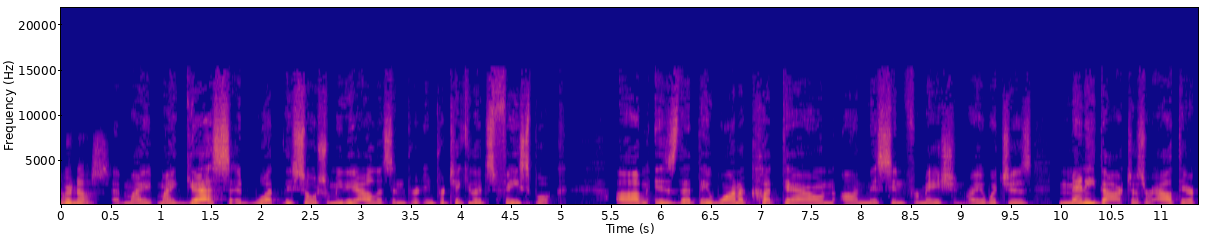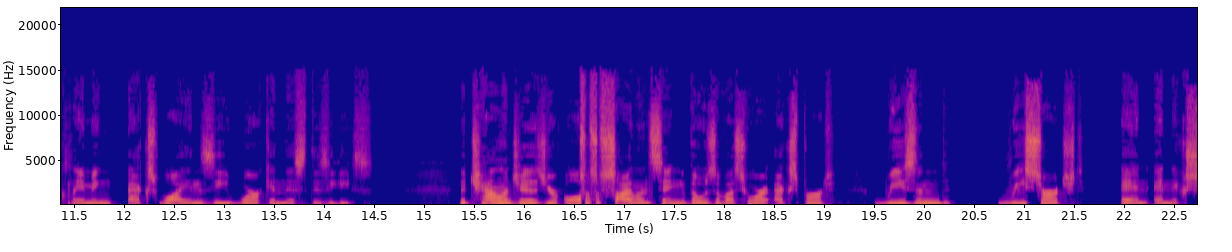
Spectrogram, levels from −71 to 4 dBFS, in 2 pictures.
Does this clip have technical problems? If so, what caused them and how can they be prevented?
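Yes. Frames out of order occur at 14.08 to 14.25 s, just after "work in this", and at 16.56 to 16.73 s, between "challenge is you're" and "silencing those of us". In each, two adjacent runs of frames were decoded in swapped order, so a short stretch plays with its halves exchanged and sounds garbled and fluttery, with no time lost. Each half lasts about 78 ms, which fits runs of three frames. Sequence numbering with a reordering jitter buffer at the receiver would prevent this.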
